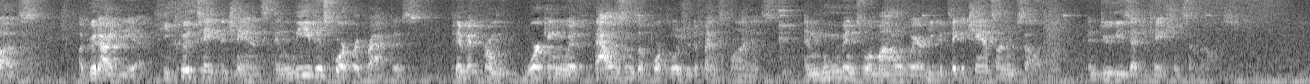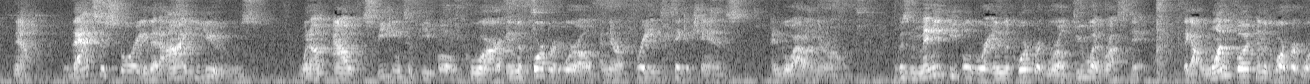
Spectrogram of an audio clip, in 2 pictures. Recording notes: This is a live presentation I did in front of an audience of professionals in Hallandale Beach, Florida.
